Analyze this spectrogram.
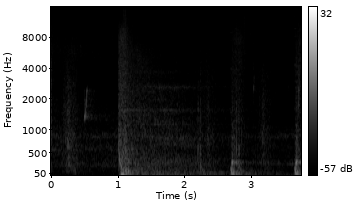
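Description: A spell blasts out with a loud whooshing burst.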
